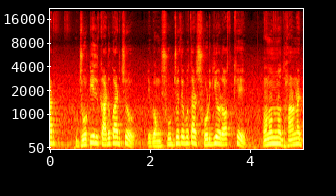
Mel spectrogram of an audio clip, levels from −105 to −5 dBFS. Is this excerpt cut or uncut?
cut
